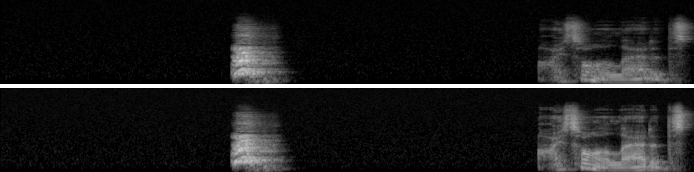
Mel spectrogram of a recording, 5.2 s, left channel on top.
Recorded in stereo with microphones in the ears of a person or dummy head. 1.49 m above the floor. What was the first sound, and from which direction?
A dog barking, centre (ahead or behind).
